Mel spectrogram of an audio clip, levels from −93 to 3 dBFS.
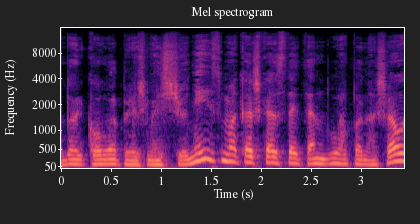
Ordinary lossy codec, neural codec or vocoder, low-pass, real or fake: AAC, 48 kbps; codec, 44.1 kHz, 3.4 kbps, Pupu-Codec; 14.4 kHz; fake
